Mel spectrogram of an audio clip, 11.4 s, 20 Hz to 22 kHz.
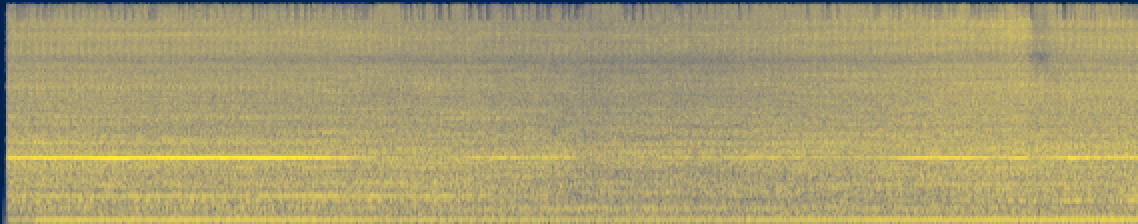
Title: New 2023 Jeep Wrangler making whistling noise on cold start up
